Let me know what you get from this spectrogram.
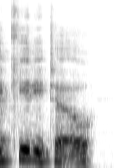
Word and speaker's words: Kirito: So so K I R I T O. So like Kirito.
